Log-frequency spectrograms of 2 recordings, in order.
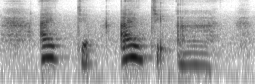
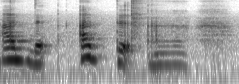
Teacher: Jadi tetap walaupun dipantulkan, tetap harus ada sifat syiddahnya, ditahan dulu aj, baru diberi tambahan pantulan atau qalqalah ya, aj, aj. Sebab banyak yang keliru sekali ketika pengucapan huruf qalqalah, banyak yang tidak tahu ternyata di situ ada sifat syiddahnya.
